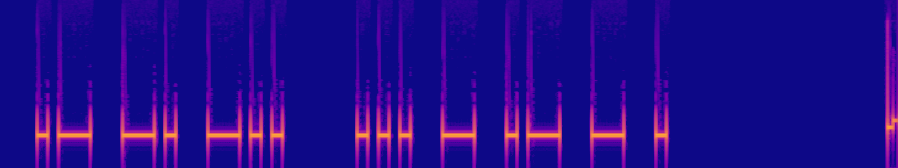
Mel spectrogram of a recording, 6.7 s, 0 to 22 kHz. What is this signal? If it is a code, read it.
Morse code, heard as a keyed tone, about 15 wpm, 700 Hz. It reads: AND STATE
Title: Sets of 5 Words 15wpm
